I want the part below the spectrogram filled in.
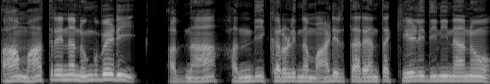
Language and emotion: Kannada, disgusted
